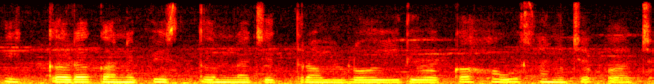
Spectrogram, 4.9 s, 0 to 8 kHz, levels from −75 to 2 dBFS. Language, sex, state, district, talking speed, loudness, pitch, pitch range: Telugu, female, Andhra Pradesh, Sri Satya Sai, 100 wpm, -16 LUFS, 220 Hz, 215-235 Hz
